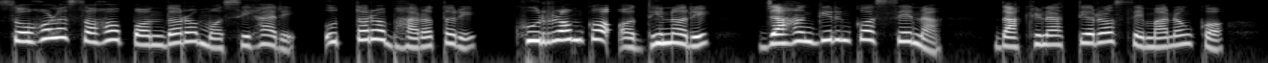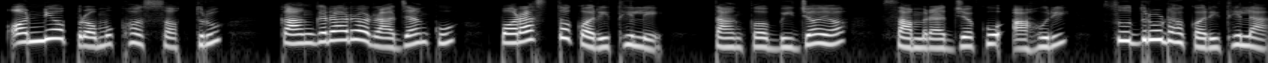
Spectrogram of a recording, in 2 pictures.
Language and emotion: Odia, neutral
